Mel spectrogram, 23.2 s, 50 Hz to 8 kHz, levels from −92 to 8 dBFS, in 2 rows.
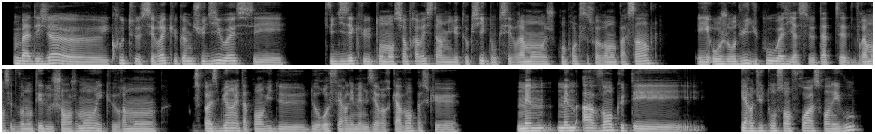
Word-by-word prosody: Bah, 125 -3 +4
déjà, 120 +4 +2
heu, 105 -3 0
écoute, 135 +6 -4
heu, 110 - 0
c'est 110 +2 +2
vrai 130 +4 +2
que 130 - -4
comme 120 -1 +1
tu 120 +1 -1
dis 130 +4 +2
ouais 130 -1 +3
c'est 100 -7 -3 0.5
tu 115 - -2
disais 115 +4 +3
que 125 -3 -3
ton 110 +1 -1
ancien 110 +1 +1
travail, 115 +2 -1
c'était 115 -3 -1
un 100 - +1
milieu 100 -1 -1
toxique 110 +6 0
donc, 95 -3 -5
c'est 100 - -1
vraiment 110 +3 +1
je 110 +1 -7
comprends 105 +2 -4
que 115 - -5
ce 120 - -5
soit 110 -3 -2
vraiment 105 +1 0
pas 100 0 -4
simple. 125 +5 +1 0.5
Et 105 +1 +2
aujourd'hui, 115 +2 +2
du 110 - -4
coup 130 +1 +2
ouais, 120 -1 +4
il 115 - -3
y 105 - 0
a 100 - -2
ce 100 +1 -3
tu 100 +1 -3
as 100 - +2
de - - -18
cette 95 -3 -2
vraiment 105 +4 +1
cette 100 -4 -4
volonté 105 +2 -1
de 105 - -3
changement 110 +4 0
et 105 - -2
que 110 -2 -11
vraiment 105 +1 -1
tout 105 - -32
se - - -7
passe 110 -3 +2
bien 120 +2 +2
et 115 - 0
tu 100 - -4
as - - -1
pas 100 +5 -3
envie 105 +1 -1
de 95 -2 -3
de 100 +2 -5
refaire 100 +2 -1
les 100 - -1
mêmes 95 0 -1
erreurs 95 -1 -3
qu'avant 110 +4 0
parce 100 -4 -7
que, 90 -1 -5
heu, - - -19 0.8
même 120 +2 +5
même 130 0 +6
avant 125 +2 +4
que 135 -2 -2
tu 120 -1 -4
aies 95 -3 -1 0.4
perdu 115 0 +2
ton 120 -1 -1
sang-froid 115 +1 +1
à - - 0
ce 115 0 -1
rendez-vous 115 +11 0
110 Hz, 220 wpm, -24 LUFS, 100-120 Hz, 0.8 s, même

